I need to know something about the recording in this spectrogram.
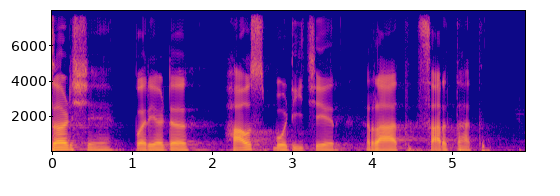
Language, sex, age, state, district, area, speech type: Goan Konkani, male, 18-30, Goa, Salcete, rural, read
